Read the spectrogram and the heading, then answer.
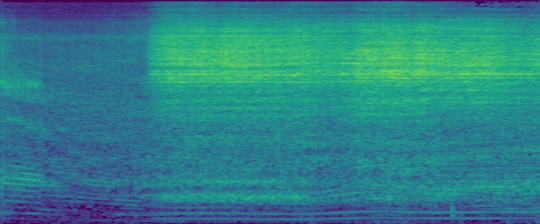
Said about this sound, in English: And so I'd say right now about half of the concrete here is gone. They've been working all morning, hammering away at the concrete.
